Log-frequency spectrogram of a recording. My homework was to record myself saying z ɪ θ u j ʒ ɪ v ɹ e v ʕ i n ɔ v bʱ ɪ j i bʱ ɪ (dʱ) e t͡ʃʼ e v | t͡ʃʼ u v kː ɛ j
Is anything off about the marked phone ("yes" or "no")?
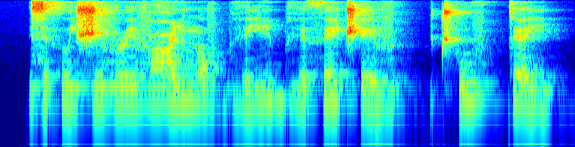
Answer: yes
